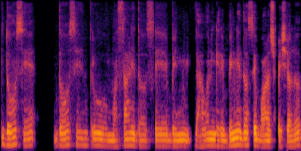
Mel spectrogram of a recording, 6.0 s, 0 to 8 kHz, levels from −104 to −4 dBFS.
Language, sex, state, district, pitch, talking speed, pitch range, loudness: Kannada, male, Karnataka, Dharwad, 120 Hz, 110 wpm, 110-125 Hz, -34 LUFS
